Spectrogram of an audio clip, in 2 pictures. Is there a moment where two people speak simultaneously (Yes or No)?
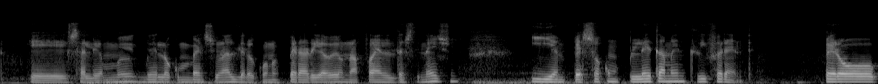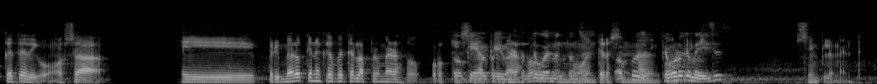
Yes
